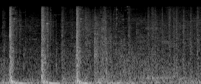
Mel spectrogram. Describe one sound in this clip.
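A rifle fires three rapid shots.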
